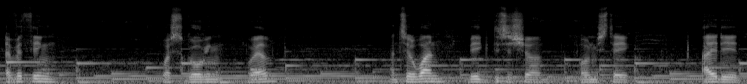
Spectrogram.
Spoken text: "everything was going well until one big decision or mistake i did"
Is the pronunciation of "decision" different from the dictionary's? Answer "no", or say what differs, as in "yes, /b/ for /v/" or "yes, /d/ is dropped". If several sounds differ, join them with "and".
yes, /ʃ/ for /ʒ/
